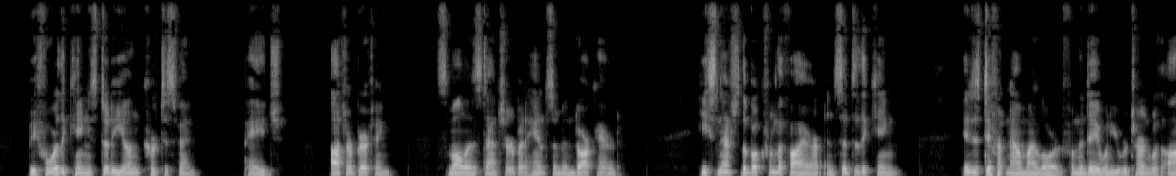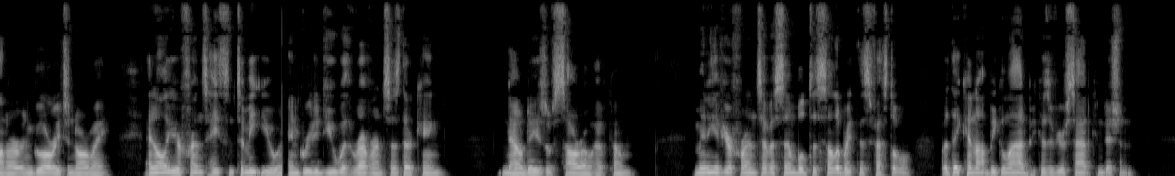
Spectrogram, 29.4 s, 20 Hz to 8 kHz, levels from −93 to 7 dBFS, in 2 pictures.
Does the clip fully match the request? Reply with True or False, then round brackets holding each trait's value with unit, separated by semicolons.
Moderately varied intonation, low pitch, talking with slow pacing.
False (3.4 semitones; 95 Hz; 190 wpm)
